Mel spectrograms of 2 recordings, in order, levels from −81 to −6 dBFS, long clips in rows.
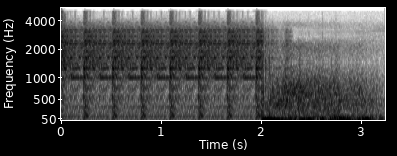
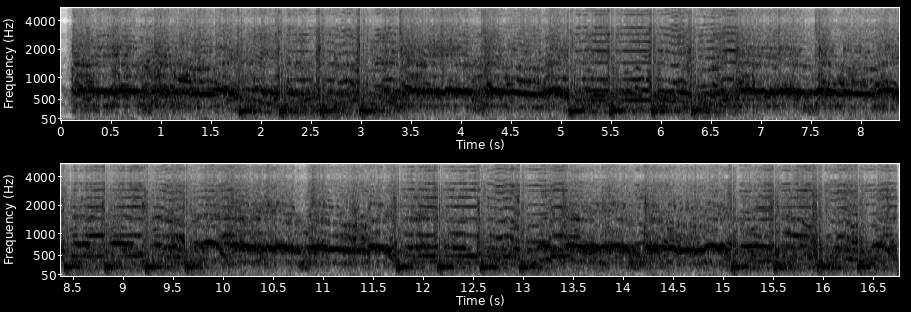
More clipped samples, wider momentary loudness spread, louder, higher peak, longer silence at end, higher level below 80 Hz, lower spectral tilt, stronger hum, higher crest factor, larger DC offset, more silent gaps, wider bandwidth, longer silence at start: first, 0.2% vs under 0.1%; first, 7 LU vs 1 LU; second, -8 LUFS vs -5 LUFS; about the same, 0 dBFS vs 0 dBFS; about the same, 0 s vs 0 s; first, -14 dBFS vs -34 dBFS; about the same, -6.5 dB/octave vs -6.5 dB/octave; neither; about the same, 8 dB vs 4 dB; first, 1% vs under 0.1%; neither; about the same, 5.2 kHz vs 5.4 kHz; about the same, 0 s vs 0 s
